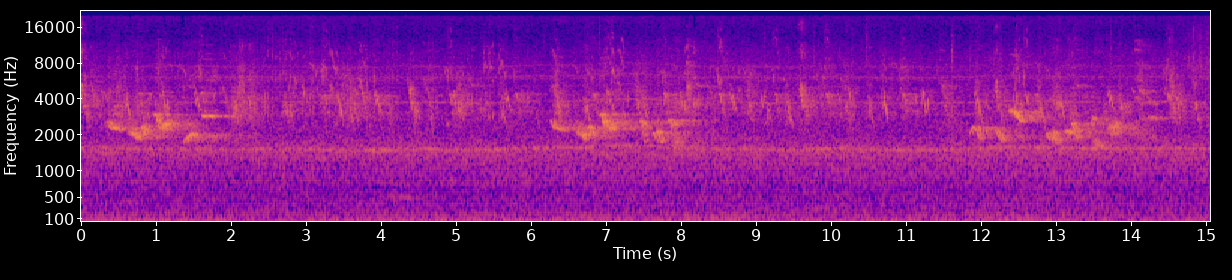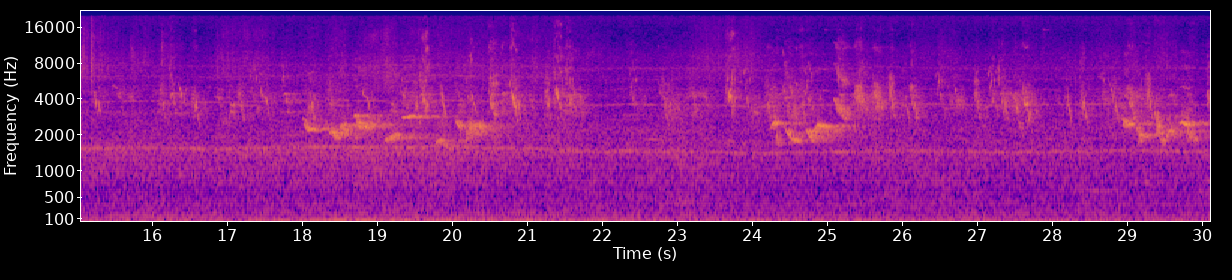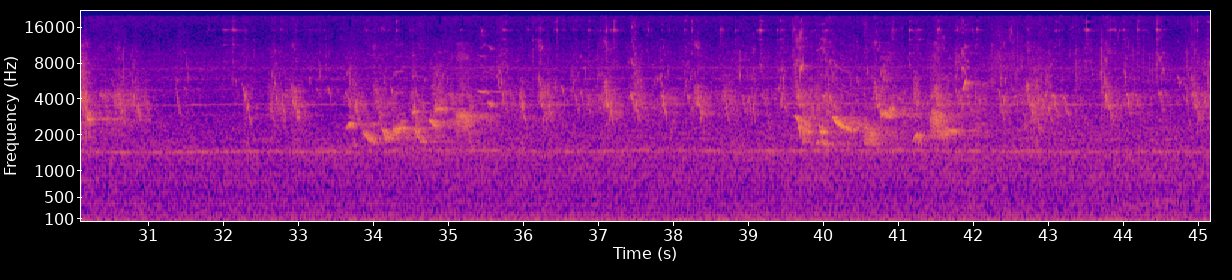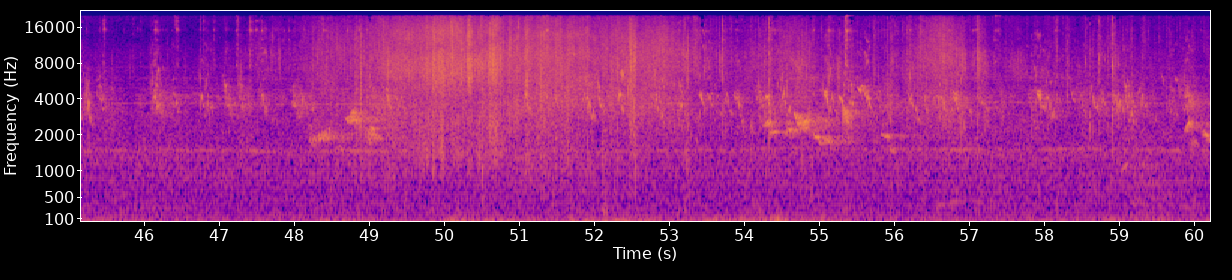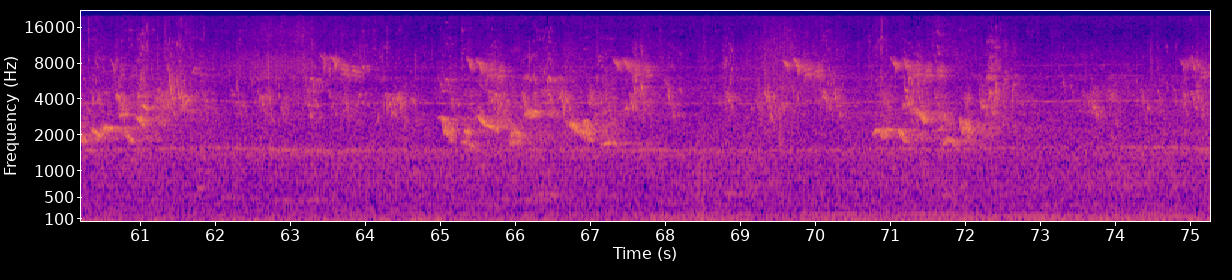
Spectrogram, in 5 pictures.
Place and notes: playground, Maybachufer, Berlin, Deutschland - playground ambience
no kids, no parents...
(Sony PCM D50 Primo EM172)
25 March 2020, 16:05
